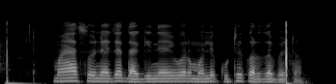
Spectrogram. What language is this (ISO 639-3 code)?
mar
